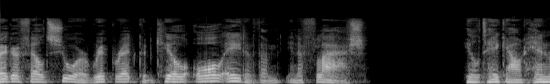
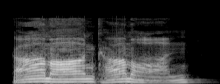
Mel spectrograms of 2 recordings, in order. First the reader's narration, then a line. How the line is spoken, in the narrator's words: he growled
